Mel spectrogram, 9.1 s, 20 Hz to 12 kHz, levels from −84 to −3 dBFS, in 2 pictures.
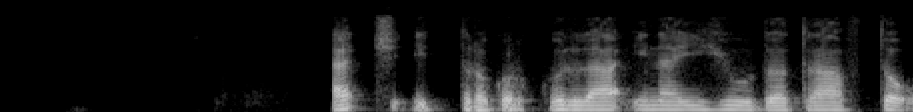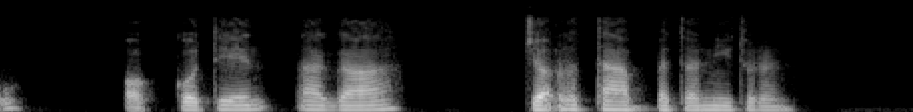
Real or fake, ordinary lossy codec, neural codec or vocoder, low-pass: fake; Opus, 32 kbps; codec, 16 kHz, 0.4 kbps, LongCat-Audio-Codec; 7.2 kHz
